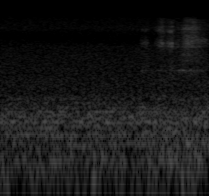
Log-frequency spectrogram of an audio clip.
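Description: Near silence, with faint, brief scratchy rubbing near the end from a hand gripping and turning a screw-capped glass wine bottle.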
